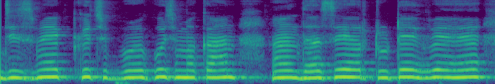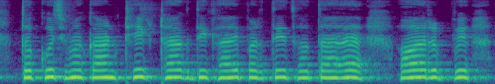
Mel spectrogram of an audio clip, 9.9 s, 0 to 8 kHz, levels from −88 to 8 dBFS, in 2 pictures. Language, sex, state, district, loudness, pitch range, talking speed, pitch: Hindi, female, Bihar, Vaishali, -14 LUFS, 240-255 Hz, 115 wpm, 250 Hz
